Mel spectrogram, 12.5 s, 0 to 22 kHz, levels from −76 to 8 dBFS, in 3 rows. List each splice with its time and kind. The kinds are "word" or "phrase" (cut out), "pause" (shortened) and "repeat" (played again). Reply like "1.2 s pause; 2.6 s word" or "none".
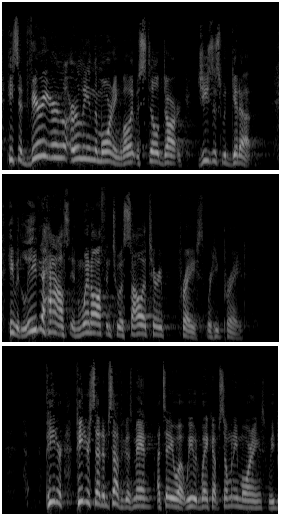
7.2 s word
